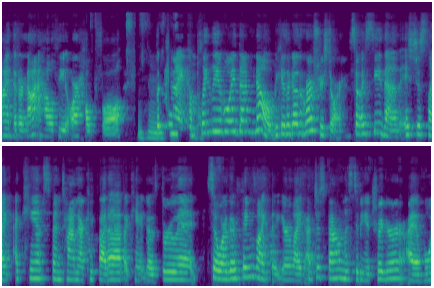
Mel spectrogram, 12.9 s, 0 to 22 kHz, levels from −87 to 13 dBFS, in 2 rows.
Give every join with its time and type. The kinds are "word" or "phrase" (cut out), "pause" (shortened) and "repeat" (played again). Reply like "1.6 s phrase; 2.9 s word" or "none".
2.0 s pause; 7.7 s word; 9.5 s pause; 10.5 s word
